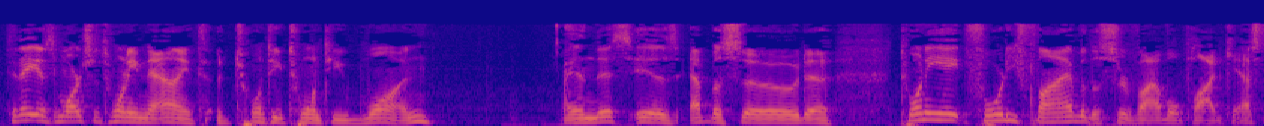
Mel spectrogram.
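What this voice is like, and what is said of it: Slightly strained voice. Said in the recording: “You might hear that my voice is a little bit strained.”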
